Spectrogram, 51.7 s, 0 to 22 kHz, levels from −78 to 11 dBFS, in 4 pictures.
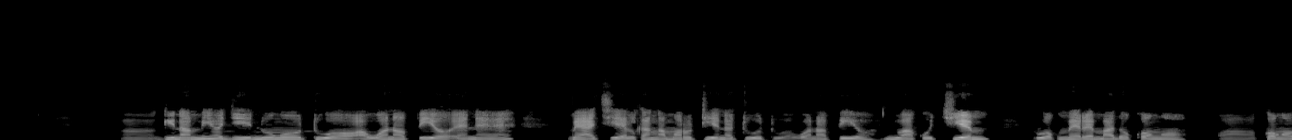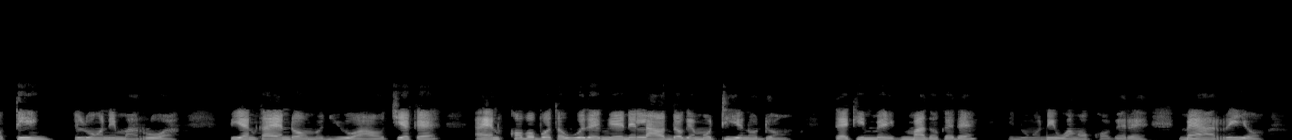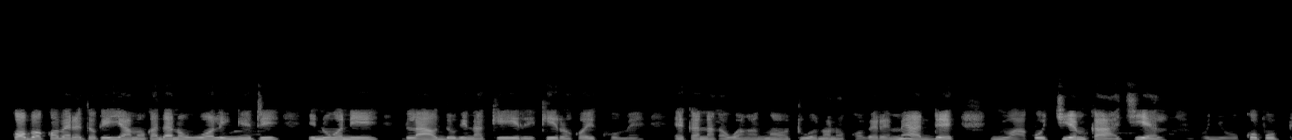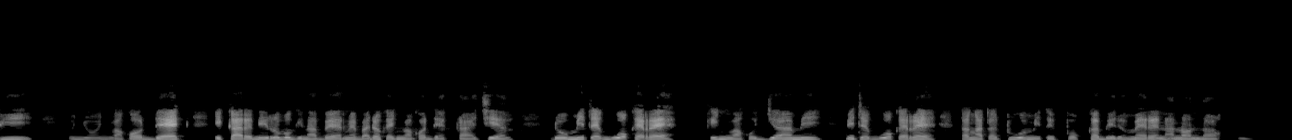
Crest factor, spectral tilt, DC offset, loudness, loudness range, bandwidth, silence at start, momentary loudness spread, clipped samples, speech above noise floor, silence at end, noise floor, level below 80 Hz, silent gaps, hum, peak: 28 dB; -4.5 dB/octave; under 0.1%; -27 LUFS; 6 LU; 8.8 kHz; 1.25 s; 15 LU; under 0.1%; 57 dB; 0.45 s; -86 dBFS; -76 dBFS; none; none; -2 dBFS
